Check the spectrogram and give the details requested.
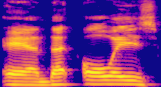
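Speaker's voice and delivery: usual speaking voice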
